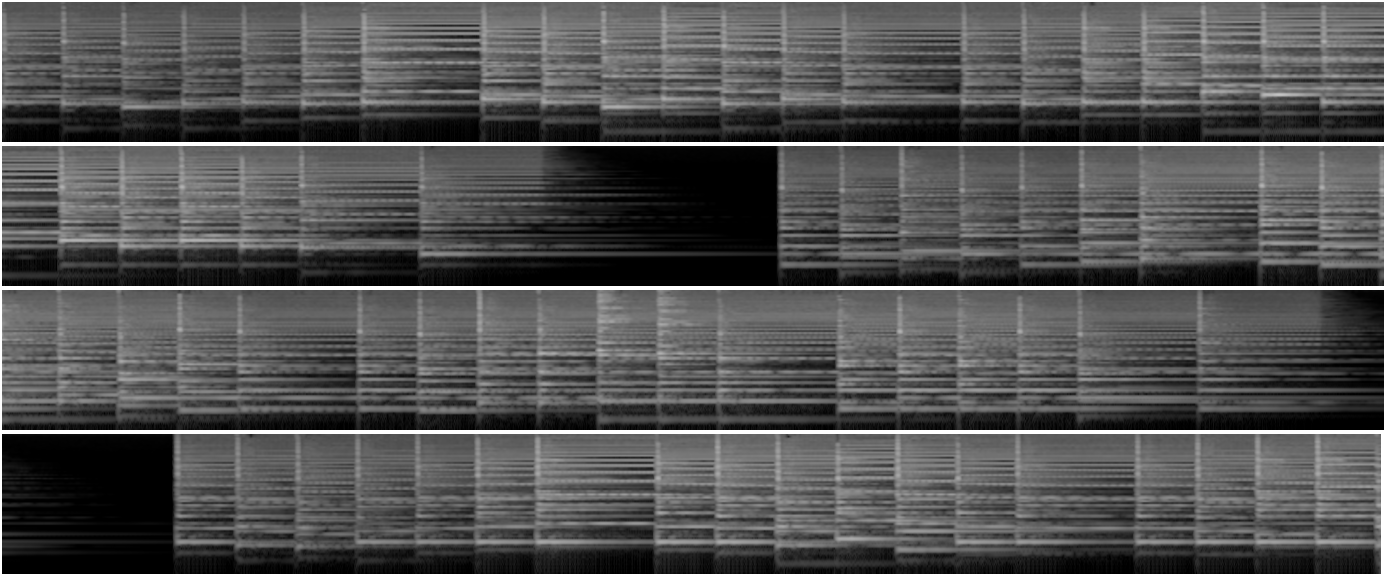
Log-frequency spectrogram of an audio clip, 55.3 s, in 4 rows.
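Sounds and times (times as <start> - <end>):
multi-instrument music: 0.0 - 20.8, 21.6 - 42.2, 43.2 - 55.2.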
